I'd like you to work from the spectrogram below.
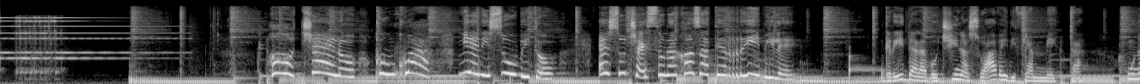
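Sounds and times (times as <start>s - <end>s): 
telephone bell ringing: 0.0s - 2.0s
speech: 2.7s - 8.2s, 8.8s - 11.3s.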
